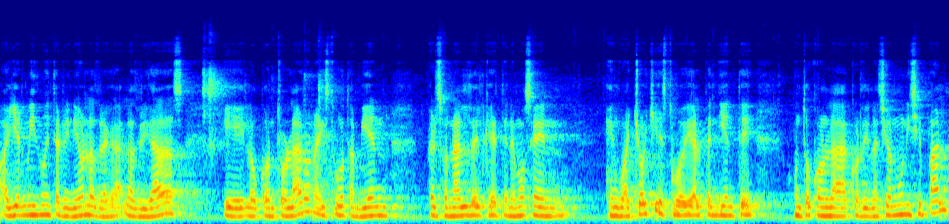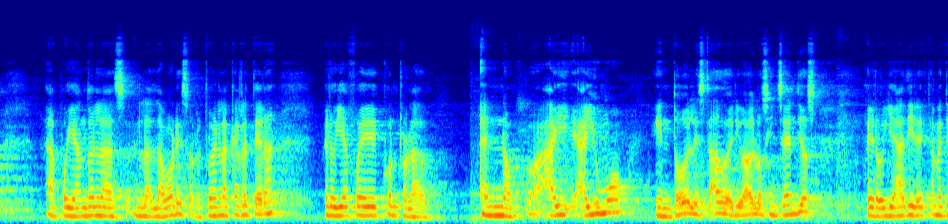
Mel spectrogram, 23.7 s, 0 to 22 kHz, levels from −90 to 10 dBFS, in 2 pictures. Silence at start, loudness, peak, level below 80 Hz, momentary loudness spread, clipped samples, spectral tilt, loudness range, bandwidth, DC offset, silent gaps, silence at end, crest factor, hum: 0 s; -17 LUFS; -4 dBFS; -54 dBFS; 11 LU; under 0.1%; -8.5 dB/octave; 2 LU; 7.4 kHz; under 0.1%; none; 0 s; 12 dB; none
